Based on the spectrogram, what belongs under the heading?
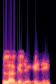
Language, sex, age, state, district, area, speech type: Punjabi, male, 30-45, Punjab, Mansa, rural, conversation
